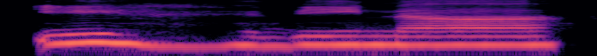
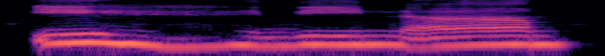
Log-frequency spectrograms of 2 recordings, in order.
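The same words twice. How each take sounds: Both takes have the same delivery.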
